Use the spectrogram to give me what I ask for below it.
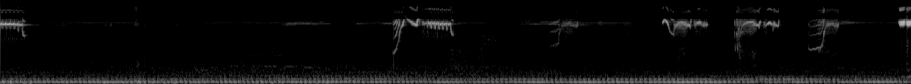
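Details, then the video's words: Blue-crowned hanging parrot calling to challenge a rival gives very high, thin, shrill squeaks in short bursts, over a steady high ringing tone and a low background hum. "burung serindit bunyi memanggil lawan"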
